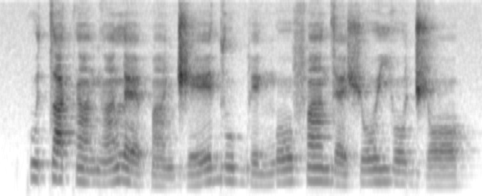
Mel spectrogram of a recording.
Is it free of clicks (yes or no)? yes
